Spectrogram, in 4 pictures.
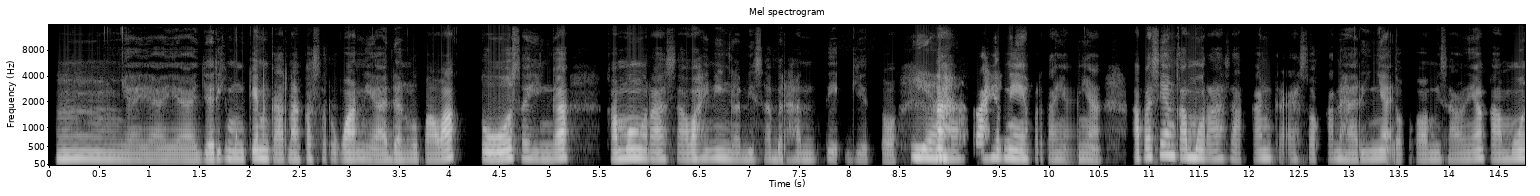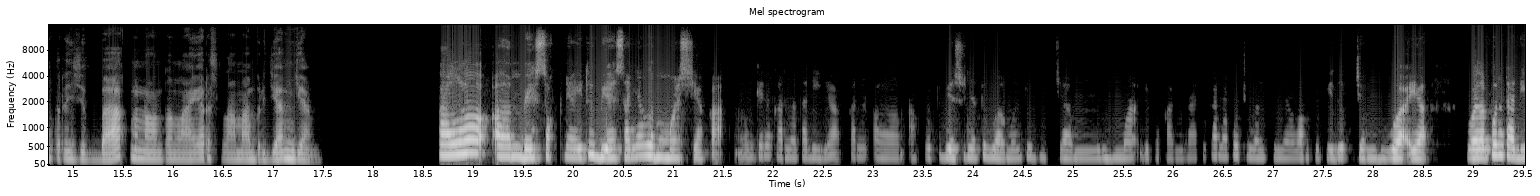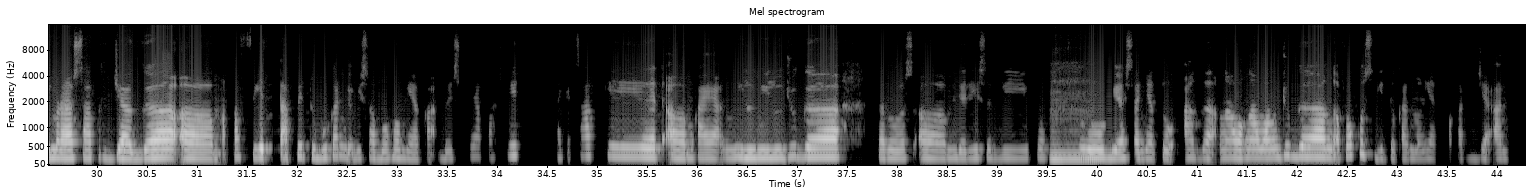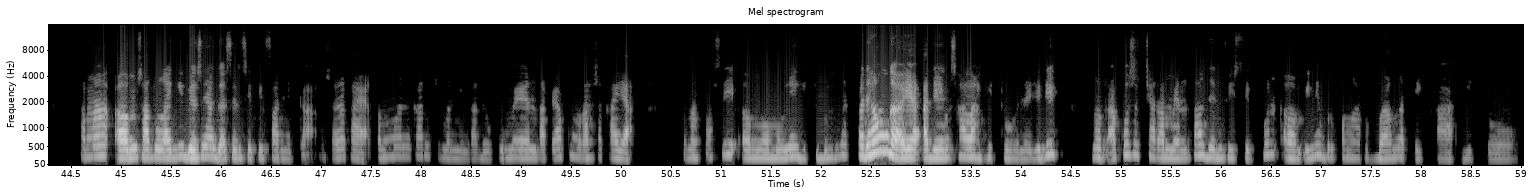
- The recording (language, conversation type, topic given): Indonesian, advice, Kapan dan bagaimana Anda bisa terjebak menatap layar berjam-jam sebelum tidur?
- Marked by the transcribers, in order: static; distorted speech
